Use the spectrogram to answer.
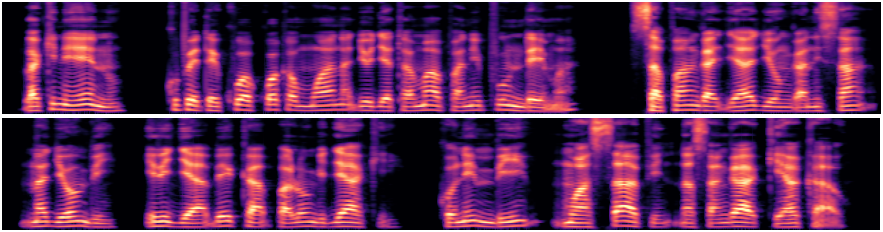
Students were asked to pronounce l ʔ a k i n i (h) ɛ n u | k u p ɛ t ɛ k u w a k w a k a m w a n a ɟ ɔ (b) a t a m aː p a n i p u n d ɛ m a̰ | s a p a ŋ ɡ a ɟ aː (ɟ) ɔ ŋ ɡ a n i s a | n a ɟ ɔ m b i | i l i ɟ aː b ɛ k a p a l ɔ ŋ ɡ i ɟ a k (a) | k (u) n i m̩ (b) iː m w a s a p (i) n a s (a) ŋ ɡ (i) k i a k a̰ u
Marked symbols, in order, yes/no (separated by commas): yes, no, yes, no, no, yes, yes, yes, no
